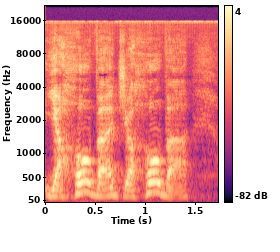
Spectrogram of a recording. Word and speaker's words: Jehovah: And what that means then is, I'm not going to get too into this, but just let you know, we don't really know how to pronounce this word because we don't have vowel markings. Now, the Hebrews have markings that they put between the consonants of their letters, and it would help you understand how to pronounce the words. But we don't have vowel markings for the YHWH. We will say Yahweh, or we will say Jehovah, but that is the proper name for God, and it's really not known exactly what it is.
